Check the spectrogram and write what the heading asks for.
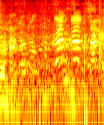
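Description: Girls' high-pitched voices calling out and chattering over a background babble, with a run of higher shouts from about a second in.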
